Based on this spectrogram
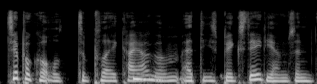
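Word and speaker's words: kayagum (가야금): Yes, kayagum.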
